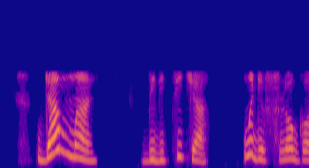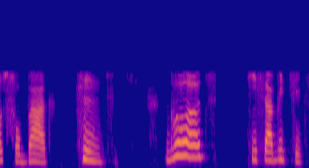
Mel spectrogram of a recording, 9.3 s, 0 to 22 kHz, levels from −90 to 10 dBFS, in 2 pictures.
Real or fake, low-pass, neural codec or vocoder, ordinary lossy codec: real; 3.6 kHz; none; none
